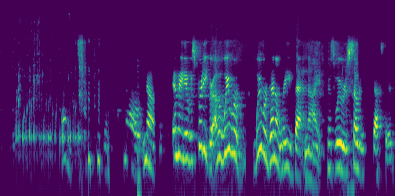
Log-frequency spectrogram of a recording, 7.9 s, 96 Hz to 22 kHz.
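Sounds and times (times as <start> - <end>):
person imitating the bubbling of a meth lab: 0.4 - 2.9
speech: 1.3 - 7.8.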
